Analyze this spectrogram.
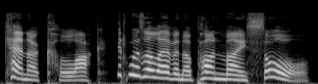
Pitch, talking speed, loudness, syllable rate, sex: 255 Hz, 150 wpm, -18 LUFS, 3.9 syllables/s, female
